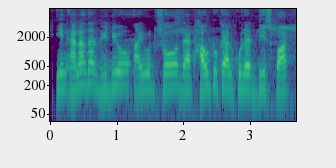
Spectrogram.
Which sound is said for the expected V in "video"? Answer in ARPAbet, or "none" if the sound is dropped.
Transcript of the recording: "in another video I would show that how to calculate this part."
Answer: B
